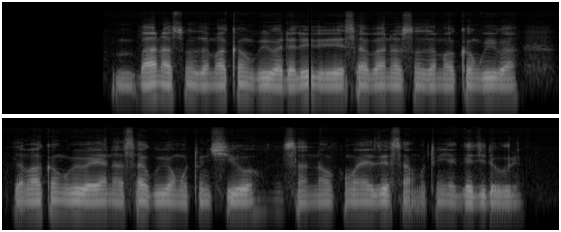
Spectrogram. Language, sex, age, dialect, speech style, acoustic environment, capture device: Hausa, male, 25-34, Nigeria - Kano, happy, silence, mobile / Linux / Chrome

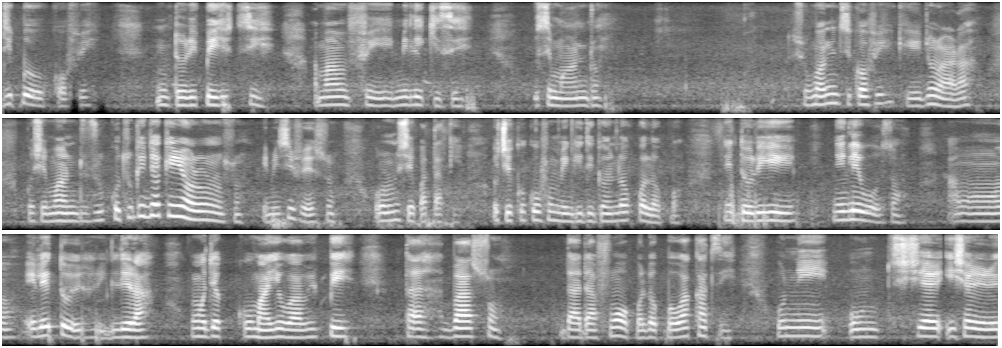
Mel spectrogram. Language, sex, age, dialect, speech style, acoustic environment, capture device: Yoruba, female, 25-34, Nigeria - Nigerian Standard, focused, nature, mobile / Linux / Chrome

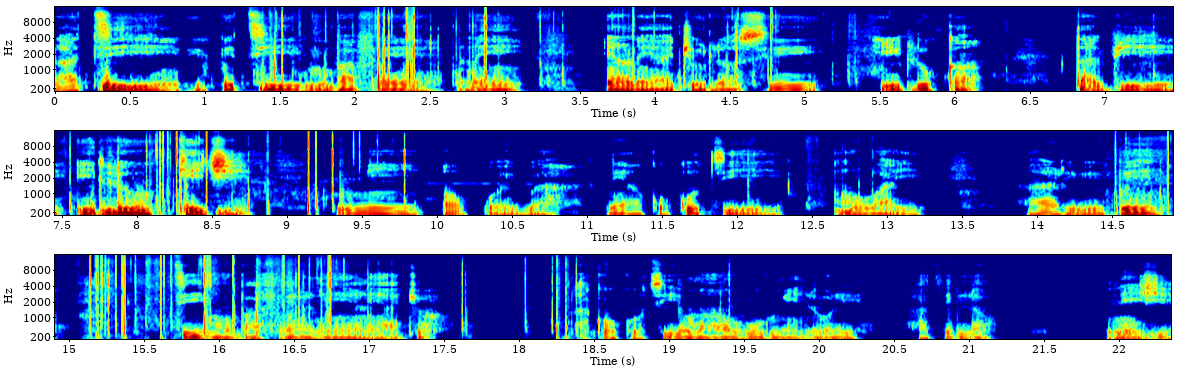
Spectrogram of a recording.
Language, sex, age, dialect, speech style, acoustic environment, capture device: Yoruba, male, 35-44, Nigeria - Ibadan, happy, nature, mobile / Linux / Chrome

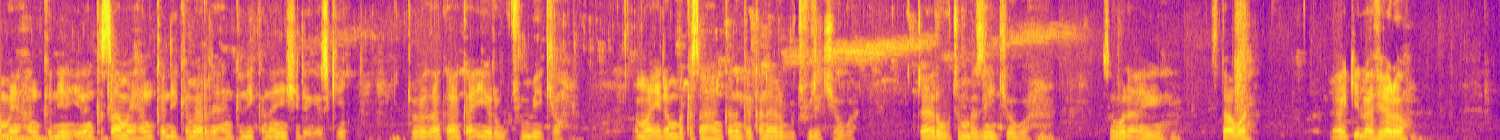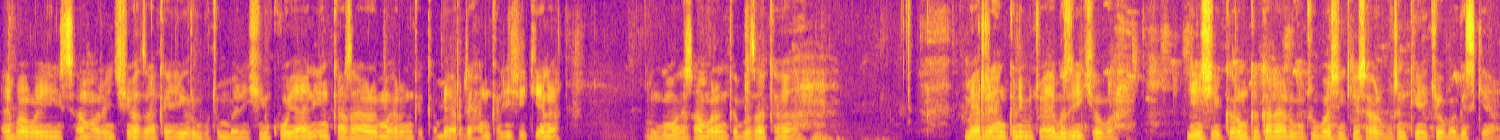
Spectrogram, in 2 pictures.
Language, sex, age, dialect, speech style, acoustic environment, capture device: Hausa, male, 25-34, Nigeria - Kano, stressed, traffic, mobile / Linux / Chrome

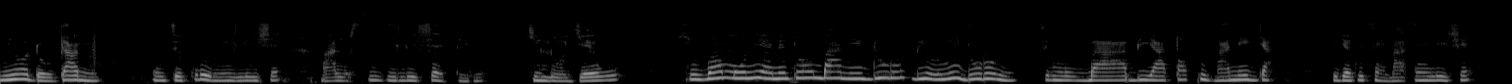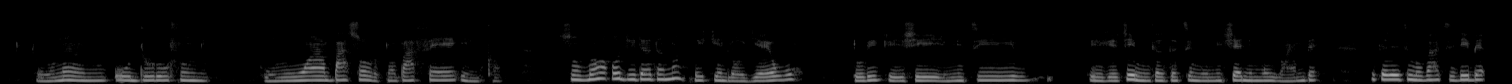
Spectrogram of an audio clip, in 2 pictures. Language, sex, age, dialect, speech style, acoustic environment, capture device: Yoruba, female, 25-34, Nigeria - Ibadan, happy, music, desktop / Linux / Chrome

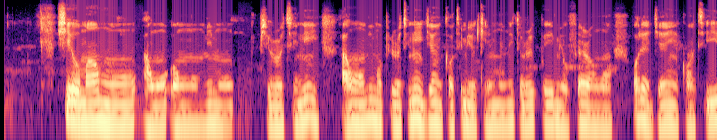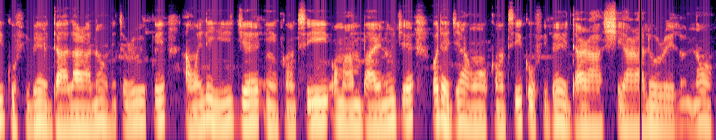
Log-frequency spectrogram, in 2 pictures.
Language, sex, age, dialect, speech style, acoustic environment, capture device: Yoruba, male, 25-34, Nigeria - Nigerian Standard, excited, nature, mobile / Linux / Chrome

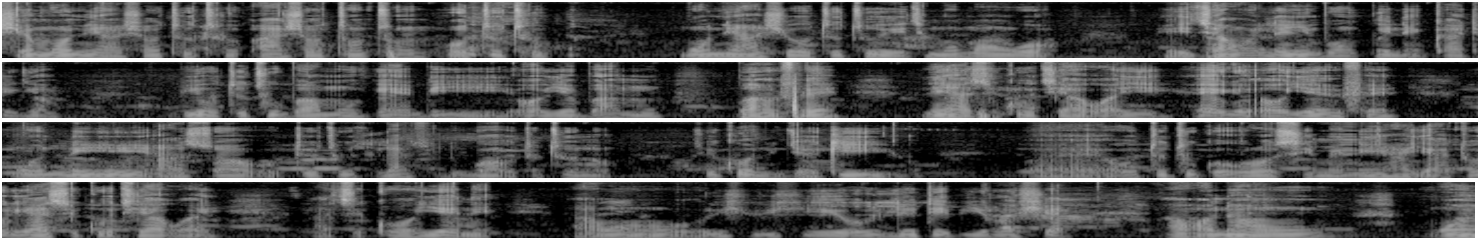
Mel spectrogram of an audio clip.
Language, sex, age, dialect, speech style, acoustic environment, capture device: Yoruba, male, 25-34, Nigeria - Ibadan, happy, people talking; nature, mobile / Linux / Chrome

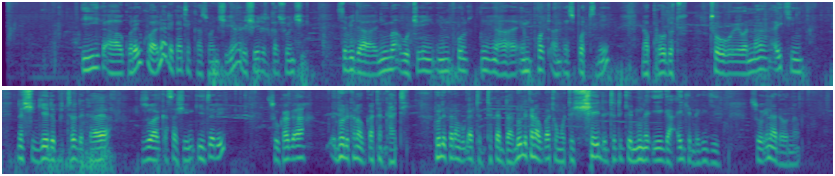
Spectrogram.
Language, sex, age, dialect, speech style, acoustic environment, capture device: Hausa, male, 25-34, Nigeria - Kano, excited; focused, nature; traffic, mobile / Linux / Chrome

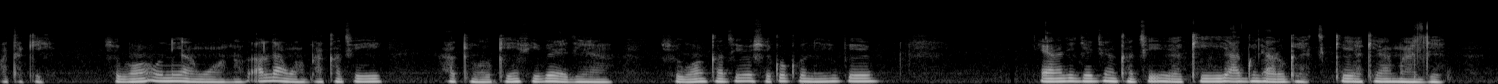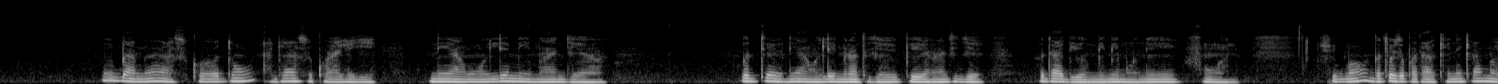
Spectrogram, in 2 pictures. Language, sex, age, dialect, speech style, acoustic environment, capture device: Yoruba, male, 25-34, Nigeria - Ibadan, stressed; focused, nature; silence, mobile / Linux / Chrome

